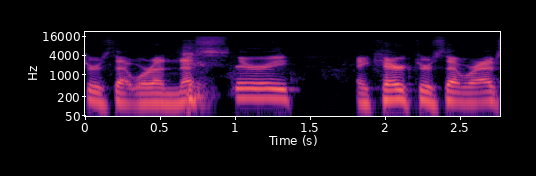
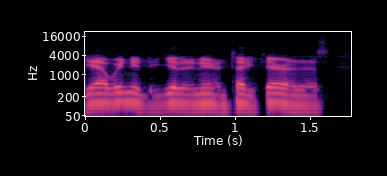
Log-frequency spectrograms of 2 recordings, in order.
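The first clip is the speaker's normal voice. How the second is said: deadpan, flat monotone with unvarying level pitch; 3 semitones lower, 4 dB quieter than usual. Retelling a movie character's line: imitating a monotone delivery. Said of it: "he was so monotone at one point".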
